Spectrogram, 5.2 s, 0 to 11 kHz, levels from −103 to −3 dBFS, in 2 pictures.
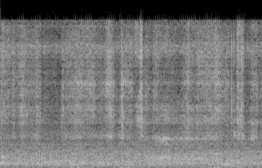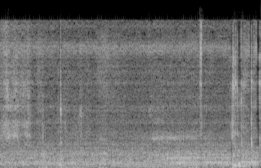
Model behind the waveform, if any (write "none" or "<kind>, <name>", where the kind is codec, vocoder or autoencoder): autoencoder, DAC-VAE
